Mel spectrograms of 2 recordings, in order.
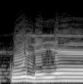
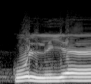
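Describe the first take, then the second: The two takes are said the same way.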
